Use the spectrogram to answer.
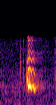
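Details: Newborn boy in hospital with hiccups that won't go away, not upset by them: a single short, high, squeaky catch of breath in a quiet room.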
